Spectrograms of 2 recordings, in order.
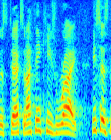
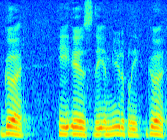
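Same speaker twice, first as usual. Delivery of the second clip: usual speaking voice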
